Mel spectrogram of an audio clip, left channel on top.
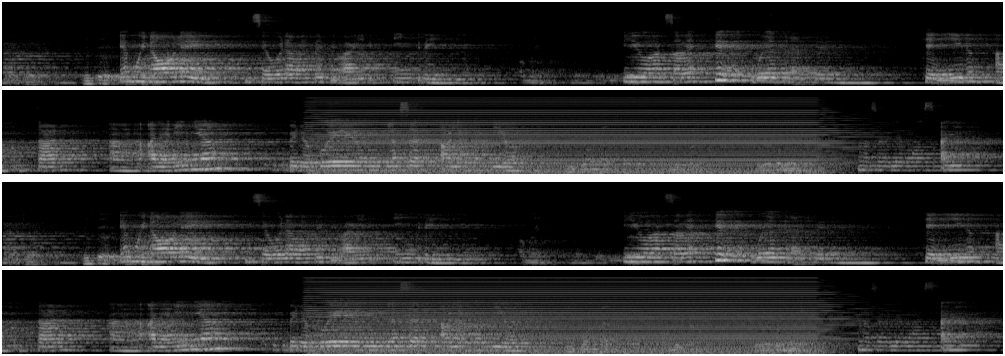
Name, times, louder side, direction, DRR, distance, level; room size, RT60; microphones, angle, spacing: voice 1, 0.1-0.4 0.8-1.6 5.2-6.4 11.2-11.5 12.6-13.2 15.6-17.0 17.5-18.1, equal, 25° right, 0 dB, 0.6 m, -40 dB
voice 2, 1.2-4.7 6.2-8.7 9.2-10.7 11.1-12.3 12.9-15.2 18.6-19.6, equal, 15° left, 0 dB, 0.7 m, -31 dB
sound 1, 13.0-18.2, equal, 75° right, 1.5 m, -36 dB
12.0 x 10.5 x 2.8 m, 2.6 s
head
